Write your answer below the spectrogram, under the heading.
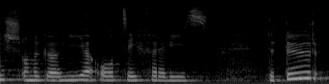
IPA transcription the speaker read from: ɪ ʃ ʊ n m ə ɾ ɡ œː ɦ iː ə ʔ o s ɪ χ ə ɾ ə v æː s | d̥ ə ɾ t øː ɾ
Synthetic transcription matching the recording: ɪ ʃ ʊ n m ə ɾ ɡ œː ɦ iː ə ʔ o t͡s ɪ f ə ɾ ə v iː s | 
